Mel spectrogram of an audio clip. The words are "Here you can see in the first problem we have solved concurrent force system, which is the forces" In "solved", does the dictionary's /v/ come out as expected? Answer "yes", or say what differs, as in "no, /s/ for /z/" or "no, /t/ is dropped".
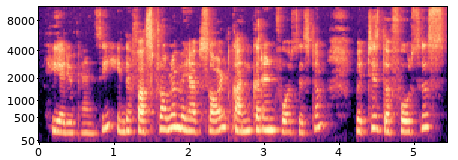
yes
